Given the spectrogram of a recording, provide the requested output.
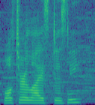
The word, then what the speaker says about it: Walter Elias Disney: Walter Elias Disney.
